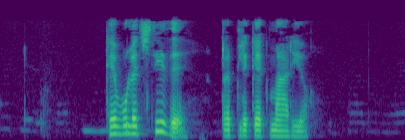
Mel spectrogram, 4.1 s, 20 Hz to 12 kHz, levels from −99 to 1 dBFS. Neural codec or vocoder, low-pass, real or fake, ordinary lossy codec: none; 7.2 kHz; real; Opus, 64 kbps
